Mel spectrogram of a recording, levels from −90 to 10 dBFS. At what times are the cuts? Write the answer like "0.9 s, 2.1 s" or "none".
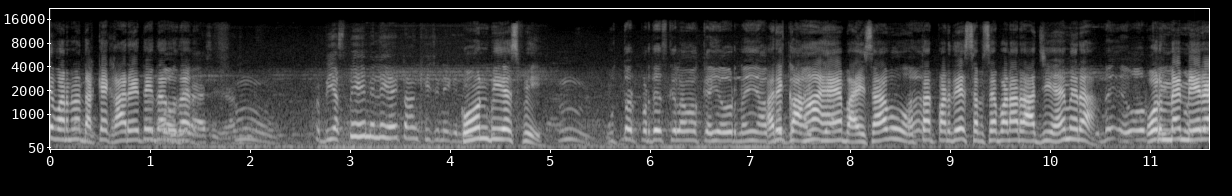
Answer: none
